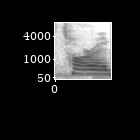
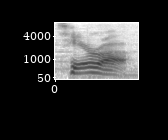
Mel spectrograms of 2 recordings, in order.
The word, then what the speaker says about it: Tara: It's like how the Americans pronounced Tara. The way that the Americans pronounce Tara drives me insane. I'm like, where are you getting the E from? Why are you saying it Tara? There's not a single E in there.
